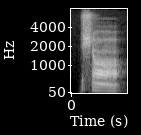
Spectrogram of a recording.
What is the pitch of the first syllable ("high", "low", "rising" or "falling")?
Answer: low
